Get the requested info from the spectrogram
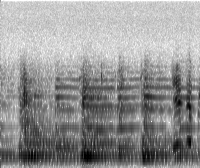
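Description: Solo acoustic guitar playing the intro of a Memphis country blues, a run of picked notes, on an old recording that sounds narrow and thin. A man's singing voice comes in near the end.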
